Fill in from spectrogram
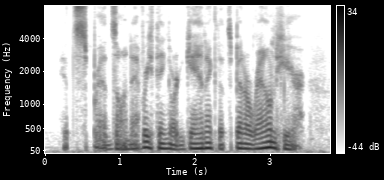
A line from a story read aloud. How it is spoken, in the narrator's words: muttered the medical examiner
